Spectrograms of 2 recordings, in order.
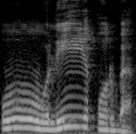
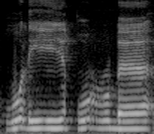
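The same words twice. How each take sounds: First: The u in uli is long. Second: The u in uli is short. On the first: The speaker calls it wrong. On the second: The speaker calls it right. "Jadi dia pendek"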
